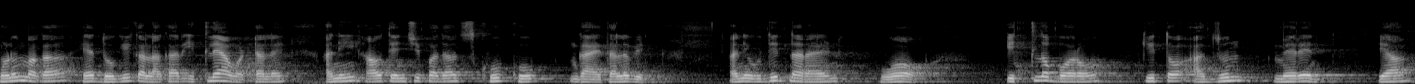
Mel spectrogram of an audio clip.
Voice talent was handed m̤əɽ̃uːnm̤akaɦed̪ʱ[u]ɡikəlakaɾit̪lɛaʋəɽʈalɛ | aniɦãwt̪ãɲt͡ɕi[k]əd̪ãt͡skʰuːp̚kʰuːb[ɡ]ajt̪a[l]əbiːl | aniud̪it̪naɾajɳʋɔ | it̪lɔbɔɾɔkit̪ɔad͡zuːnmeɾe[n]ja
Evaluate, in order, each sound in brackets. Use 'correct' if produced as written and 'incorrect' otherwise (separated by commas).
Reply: incorrect, incorrect, correct, correct, correct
